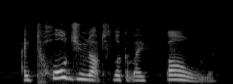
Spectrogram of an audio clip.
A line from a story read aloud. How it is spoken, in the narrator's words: Seth snapped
